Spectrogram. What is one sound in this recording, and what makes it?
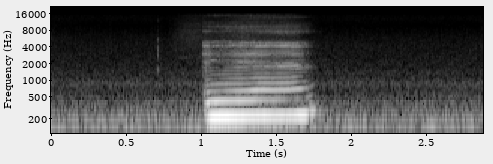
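A young woman makes a long, high drawn-out exclamation close to a microphone.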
